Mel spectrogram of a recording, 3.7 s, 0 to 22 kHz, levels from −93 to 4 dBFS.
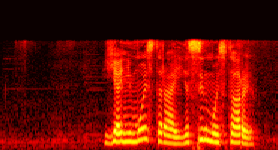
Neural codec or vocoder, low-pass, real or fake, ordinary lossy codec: none; 7.2 kHz; real; none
